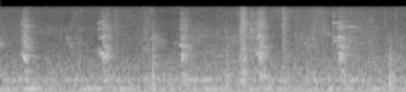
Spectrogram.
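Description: Short high squeaks at irregular intervals, about two a second, from a squeaky potter's wheel, over a steady low hum.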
